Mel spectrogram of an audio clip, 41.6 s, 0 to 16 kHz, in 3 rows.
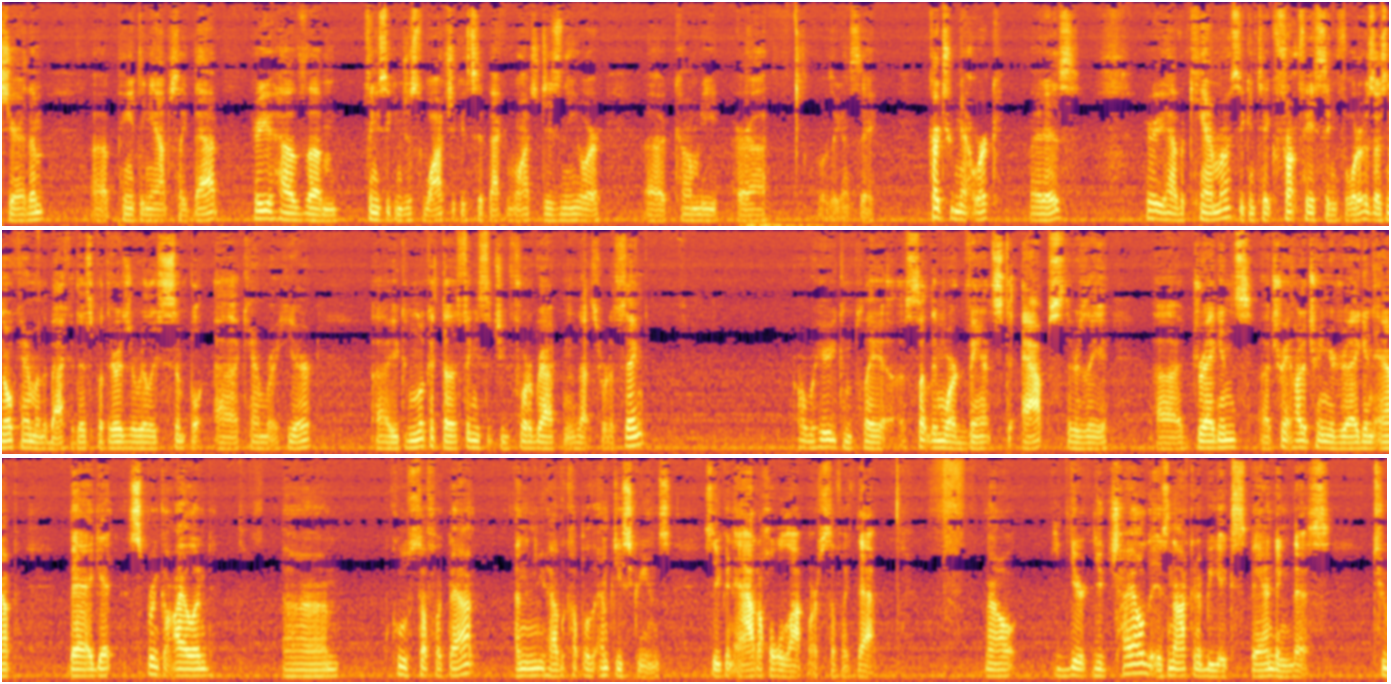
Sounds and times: Speech: 0.0s - 10.8s, 11.4s - 17.0s, 17.6s - 20.4s, 21.8s - 36.6s, 37.6s - 41.5s.

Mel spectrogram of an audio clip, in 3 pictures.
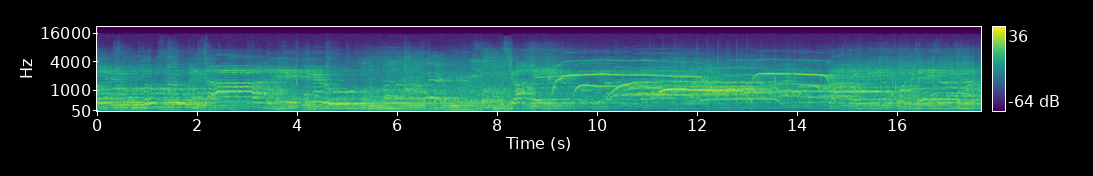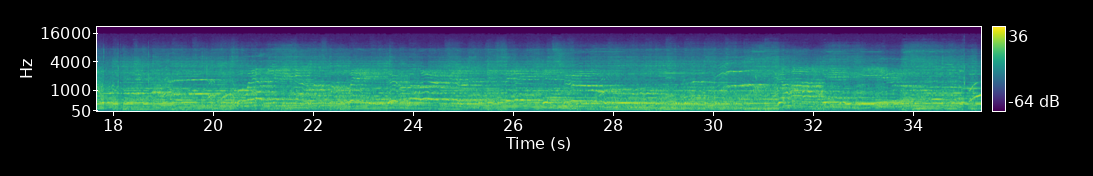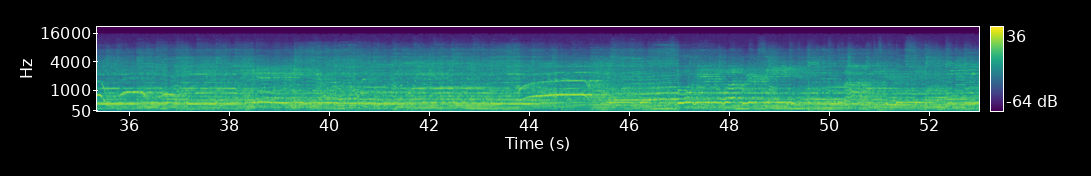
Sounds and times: Male singing: 0.0s - 7.1s, 8.0s - 11.6s, 14.2s - 53.0s
Music: 0.0s - 53.0s.

